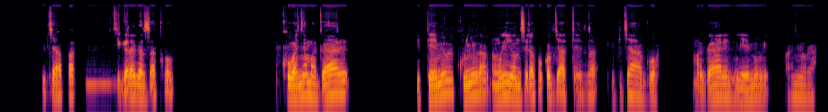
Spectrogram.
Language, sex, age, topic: Kinyarwanda, male, 25-35, government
